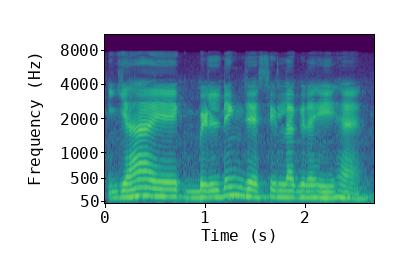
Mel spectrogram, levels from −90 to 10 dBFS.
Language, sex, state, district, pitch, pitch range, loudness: Hindi, male, Arunachal Pradesh, Lower Dibang Valley, 125 Hz, 120-140 Hz, -12 LUFS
